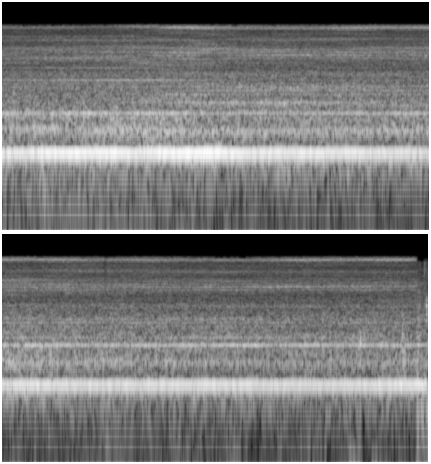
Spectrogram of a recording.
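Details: Laser unit with its scanner plugged into the front board: steady, clean mid-pitched whine with no rattle or wavering; scanner motor spinning normally.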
